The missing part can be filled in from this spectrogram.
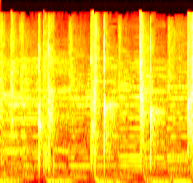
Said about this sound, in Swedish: Och här klappar vi med också.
